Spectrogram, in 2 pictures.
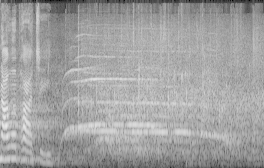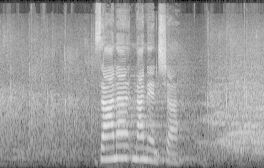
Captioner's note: applause; applause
